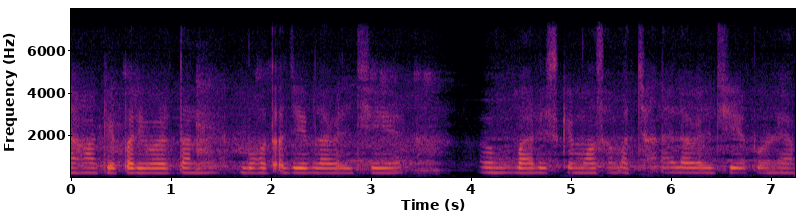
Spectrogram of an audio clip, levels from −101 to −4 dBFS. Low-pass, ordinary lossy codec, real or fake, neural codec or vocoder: 7.2 kHz; none; real; none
